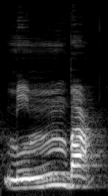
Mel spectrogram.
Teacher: یہ نون ساکن کے بعد با آ رہا ہے اس لیے نون کو میم سے بدل کر غنہ اور اخفا کے ساتھ پڑھیں گے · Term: اقلاب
